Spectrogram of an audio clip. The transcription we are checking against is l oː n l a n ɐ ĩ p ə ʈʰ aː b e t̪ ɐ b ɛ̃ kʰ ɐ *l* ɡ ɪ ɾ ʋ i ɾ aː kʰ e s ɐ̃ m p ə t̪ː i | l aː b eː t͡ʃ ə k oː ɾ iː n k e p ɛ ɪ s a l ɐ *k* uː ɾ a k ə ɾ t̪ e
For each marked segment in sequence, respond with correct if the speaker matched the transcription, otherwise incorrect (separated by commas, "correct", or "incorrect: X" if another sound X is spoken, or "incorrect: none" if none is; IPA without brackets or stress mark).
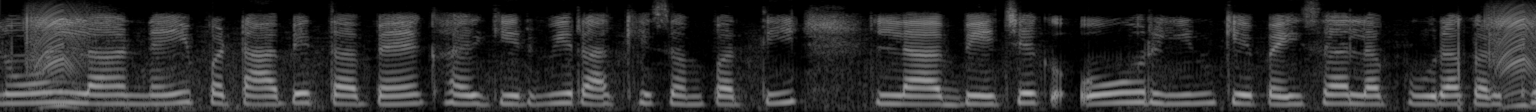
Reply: incorrect: ɾ, incorrect: p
